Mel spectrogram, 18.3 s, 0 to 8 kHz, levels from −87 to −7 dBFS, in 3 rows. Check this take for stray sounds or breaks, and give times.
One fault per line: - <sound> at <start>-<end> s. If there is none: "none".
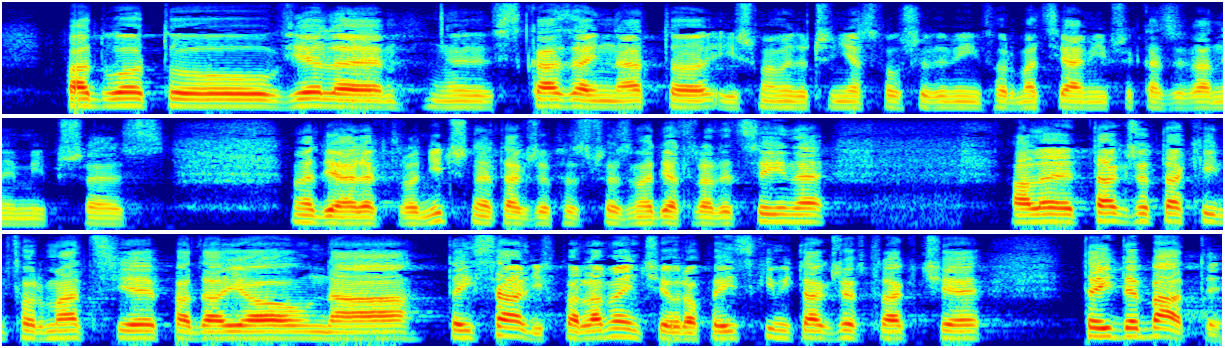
none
